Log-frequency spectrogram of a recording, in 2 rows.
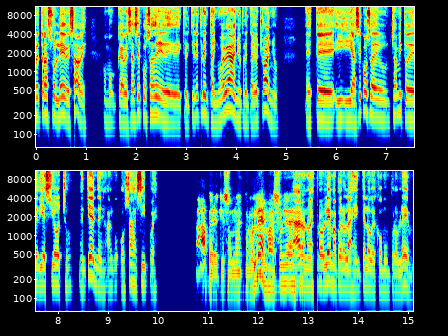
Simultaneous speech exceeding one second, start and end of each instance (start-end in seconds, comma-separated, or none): none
